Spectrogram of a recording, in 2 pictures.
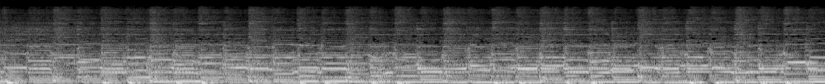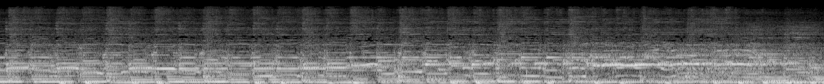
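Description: A live rock band playing through a PA: electric guitar, keyboards and drums, with singing.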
